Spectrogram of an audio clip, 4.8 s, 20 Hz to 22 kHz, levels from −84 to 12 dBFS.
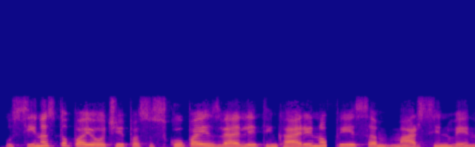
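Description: Throughout, the speech sounds rough and raspy, with a buzzy, grainy texture and a thin top end where the highest frequencies are filled with hiss rather than detail. This is the AMR wideband (HD Voice) codec running at one of its lowest rates, which fits 8.85 kbit/s. The codec models speech up to 6.4 kHz from a pulse-driven vocal tract estimate, and at this rate there are too few bits to describe it cleanly, so the damage is plainly audible.

From about 3.26 to 3.38 s the speech drops to near silence within two frames, then resumes weak and rough for a moment. These are lost AMR speech frames: corrupted frames failed their checksum, so the decoder repeated the last good pitch and vocal tract settings while lowering the gain. The missing stretch lasts about 100 ms, which fits five consecutive lost frames. Wideband decoding fades faster than narrowband, so the sound collapses almost at once.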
